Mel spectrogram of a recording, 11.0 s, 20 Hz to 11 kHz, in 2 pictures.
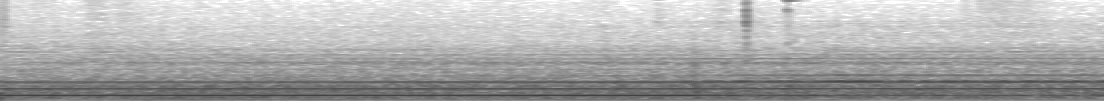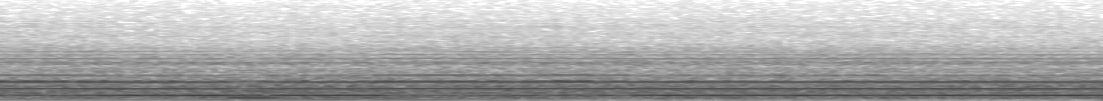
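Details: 2002 Mercury Grand Marquis, 105k+ miles, idling in park: random steady low tonal hum from the engine compartment, wavering slightly; intermittent, unrelated to bumps, speed or gear, gauges normal.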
